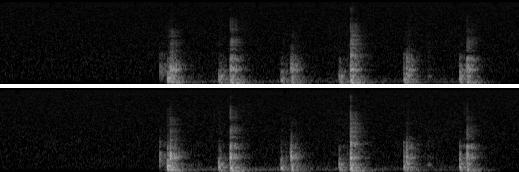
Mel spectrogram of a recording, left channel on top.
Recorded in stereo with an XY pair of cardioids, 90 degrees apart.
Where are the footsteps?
50° right, 4.5 m; by 4.8 s 20° right, 5 m.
